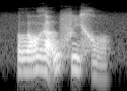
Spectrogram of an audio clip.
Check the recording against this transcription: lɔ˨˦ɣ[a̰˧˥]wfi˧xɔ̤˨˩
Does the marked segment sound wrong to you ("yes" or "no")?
no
